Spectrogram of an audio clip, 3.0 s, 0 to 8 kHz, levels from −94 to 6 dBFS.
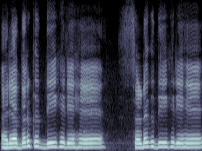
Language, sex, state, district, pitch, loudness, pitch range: Rajasthani, female, Rajasthan, Nagaur, 225 Hz, -15 LUFS, 220-235 Hz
